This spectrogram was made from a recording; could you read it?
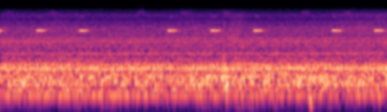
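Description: A laser hair removal device beeps repeatedly, short high-pitched tones in uneven pairs and singles over a steady machine hum.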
